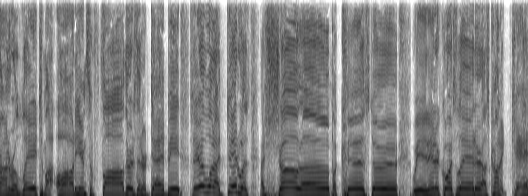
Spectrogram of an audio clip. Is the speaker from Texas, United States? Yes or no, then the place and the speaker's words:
no; Chicago, Illinois, United States; God, I'm part Chicago because I'm from Chicago, but I also have deep roots in North Carolina.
